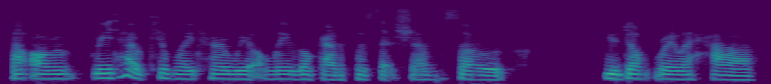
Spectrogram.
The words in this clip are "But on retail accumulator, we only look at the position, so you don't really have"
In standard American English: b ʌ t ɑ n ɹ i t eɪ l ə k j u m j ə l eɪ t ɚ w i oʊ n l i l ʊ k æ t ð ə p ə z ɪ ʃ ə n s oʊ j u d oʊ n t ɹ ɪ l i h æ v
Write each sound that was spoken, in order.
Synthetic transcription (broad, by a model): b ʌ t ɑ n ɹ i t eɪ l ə k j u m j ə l eɪ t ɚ w i oʊ n l i l ʊ k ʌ t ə p ə z ɪ ʃ ə n s oʊ j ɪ d oʊ n t ɹ ɪ l i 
